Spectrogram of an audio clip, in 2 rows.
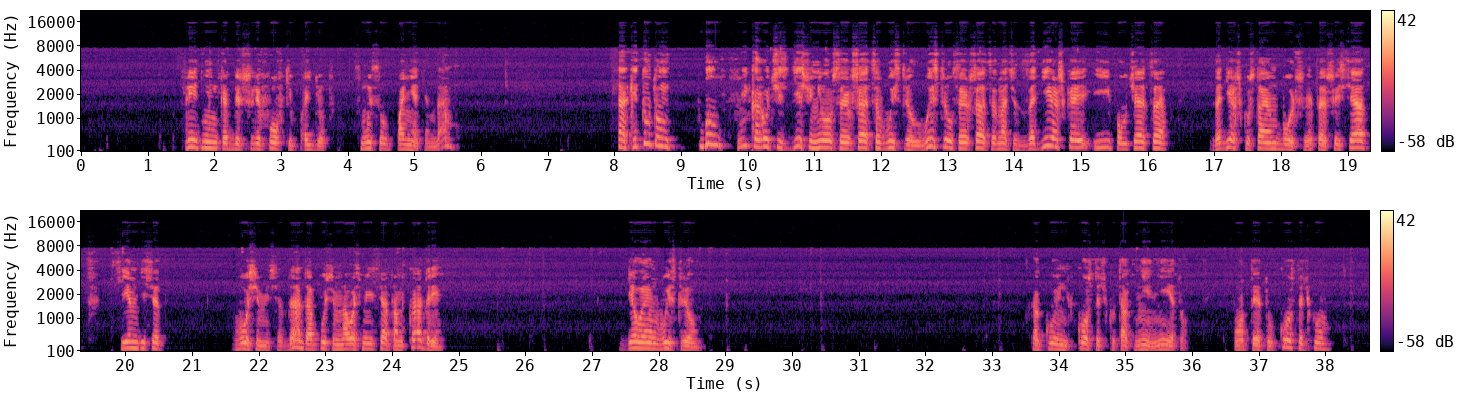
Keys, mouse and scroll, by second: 0.8 middle click, 1.6 shift+middle click, 2.3 middle click, 3.1 shift+middle click, 4.1-5.6 middle drag, 7.5-8.6 middle drag, 10.6 click, 11.3-13.7 drag, 14.5 middle click, 20.1 click, 21.8 click, 23.6 shift+middle click, 25.8 shift+middle click, 27.2 click, 28.7 shift+click, 30.2 shift+click, 33.1 shift+click, 35.5 shift+click, 36.6 shift+click, 38.0 shift+middle click.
